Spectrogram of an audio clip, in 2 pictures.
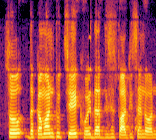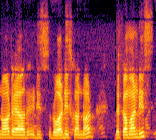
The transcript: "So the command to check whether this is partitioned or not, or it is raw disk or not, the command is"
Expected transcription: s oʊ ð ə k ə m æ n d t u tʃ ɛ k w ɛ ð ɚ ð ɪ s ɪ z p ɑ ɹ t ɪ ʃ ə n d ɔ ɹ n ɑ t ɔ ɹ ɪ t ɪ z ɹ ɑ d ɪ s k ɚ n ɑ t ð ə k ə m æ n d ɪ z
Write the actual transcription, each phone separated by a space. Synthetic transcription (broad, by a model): s oʊ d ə k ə m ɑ n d t u tʃ ɛ k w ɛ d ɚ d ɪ s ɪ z p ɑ ɹ t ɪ s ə n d ɔ ɹ n ɑ t ɔ ɹ ɪ t ɪ z ɹ ɑ d ɪ s k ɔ n ɑ t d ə k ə m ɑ n d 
